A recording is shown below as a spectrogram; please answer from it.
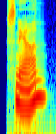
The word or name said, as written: snerren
